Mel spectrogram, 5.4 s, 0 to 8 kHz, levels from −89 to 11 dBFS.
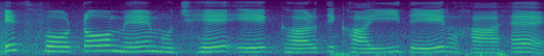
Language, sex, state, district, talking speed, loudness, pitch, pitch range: Hindi, female, Madhya Pradesh, Katni, 110 wpm, -20 LUFS, 235 Hz, 215-255 Hz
